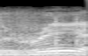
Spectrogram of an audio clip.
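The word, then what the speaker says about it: Wray: So here we are, just passing through the little village of Ray, I think it's pronounced, W-R-A-Y.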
